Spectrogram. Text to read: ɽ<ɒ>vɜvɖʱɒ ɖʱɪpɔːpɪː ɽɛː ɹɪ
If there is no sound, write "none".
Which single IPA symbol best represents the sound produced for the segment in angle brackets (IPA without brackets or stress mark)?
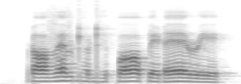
ɒː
